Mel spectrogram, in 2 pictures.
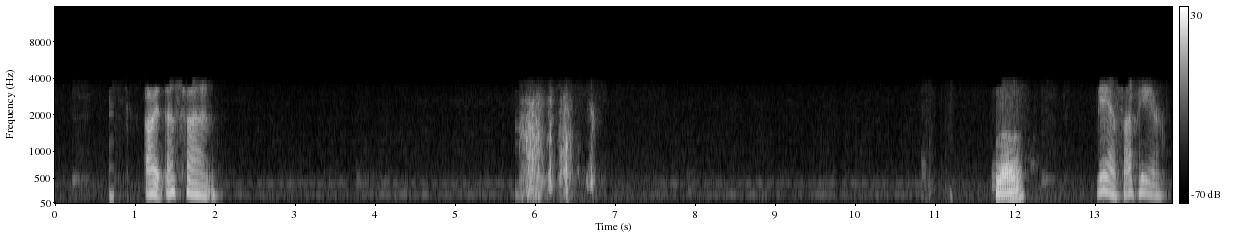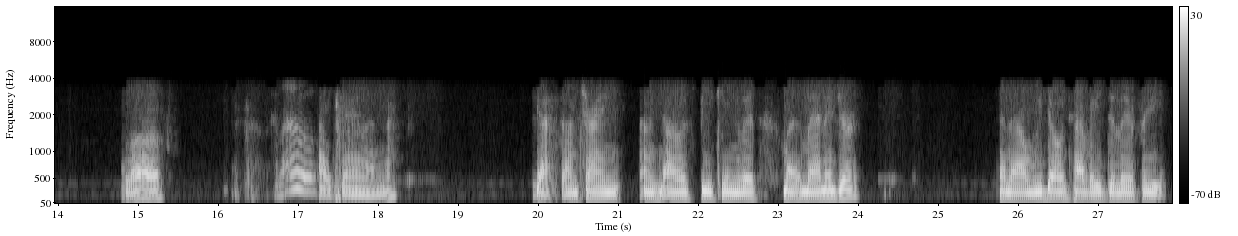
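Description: An elderly woman talks with animation over a phone line.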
